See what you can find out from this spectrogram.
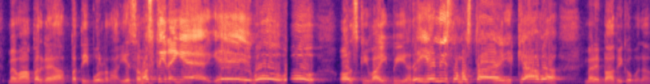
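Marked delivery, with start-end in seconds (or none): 1.5-4.1 mocking angry husband. Imitating husband in a quarrel. 5.1-7.0 high, louder quarrelling wife; mocking angry wife.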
